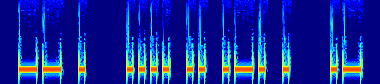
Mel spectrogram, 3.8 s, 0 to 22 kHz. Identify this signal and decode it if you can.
Morse code, heard as a keyed tone, about 19 wpm, 700 Hz. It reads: ME HIRE A
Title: Sentences from Top 1400 Words 20wpm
